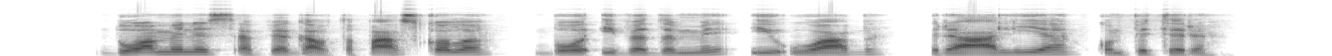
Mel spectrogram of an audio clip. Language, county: Lithuanian, Klaipėda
